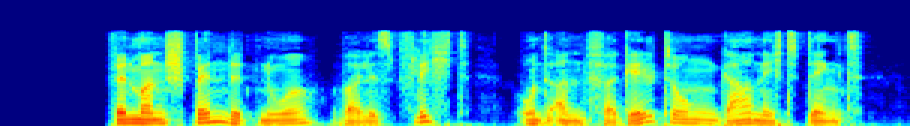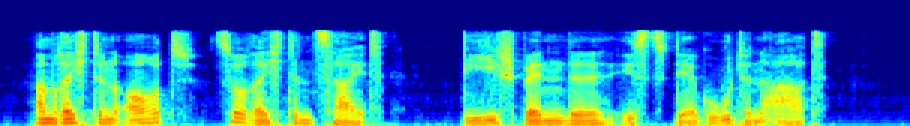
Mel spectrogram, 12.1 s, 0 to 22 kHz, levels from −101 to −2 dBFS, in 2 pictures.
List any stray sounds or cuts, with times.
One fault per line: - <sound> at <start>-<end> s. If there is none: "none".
none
